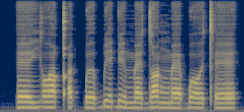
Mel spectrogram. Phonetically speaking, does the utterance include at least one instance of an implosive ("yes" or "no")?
yes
